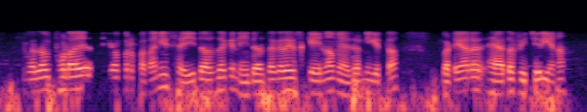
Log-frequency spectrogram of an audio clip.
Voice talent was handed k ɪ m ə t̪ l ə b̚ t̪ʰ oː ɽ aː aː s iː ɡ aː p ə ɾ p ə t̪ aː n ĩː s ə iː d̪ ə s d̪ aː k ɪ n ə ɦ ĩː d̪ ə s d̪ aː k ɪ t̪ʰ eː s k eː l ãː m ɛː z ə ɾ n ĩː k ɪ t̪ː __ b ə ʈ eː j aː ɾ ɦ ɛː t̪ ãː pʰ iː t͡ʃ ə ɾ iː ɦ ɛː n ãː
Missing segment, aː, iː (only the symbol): aː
